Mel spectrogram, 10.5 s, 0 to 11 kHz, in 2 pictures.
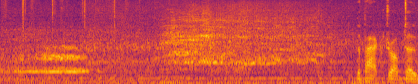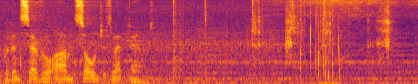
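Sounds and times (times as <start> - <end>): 
military truck tire squealing while skidding to a stop by snow-covered ground: 0.0 - 4.4
military truck engine rumbling and idling: 0.0 - 10.4
speech: 4.4 - 7.4.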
